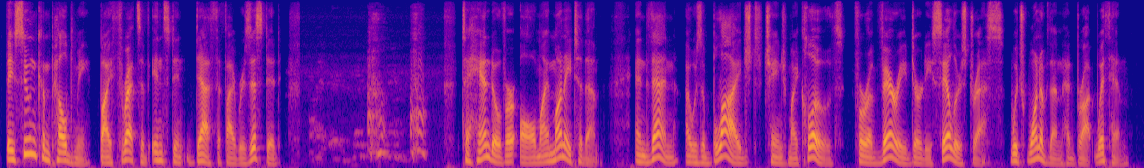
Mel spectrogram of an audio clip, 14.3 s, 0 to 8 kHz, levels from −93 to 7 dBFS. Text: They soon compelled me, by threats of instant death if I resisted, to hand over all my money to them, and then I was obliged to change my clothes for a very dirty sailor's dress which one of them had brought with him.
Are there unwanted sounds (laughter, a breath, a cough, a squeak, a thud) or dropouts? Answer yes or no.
yes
